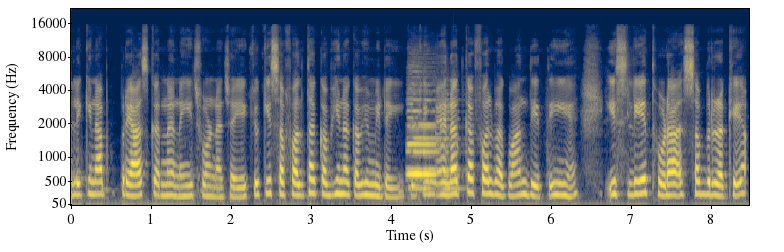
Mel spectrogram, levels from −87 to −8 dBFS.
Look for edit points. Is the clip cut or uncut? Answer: uncut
